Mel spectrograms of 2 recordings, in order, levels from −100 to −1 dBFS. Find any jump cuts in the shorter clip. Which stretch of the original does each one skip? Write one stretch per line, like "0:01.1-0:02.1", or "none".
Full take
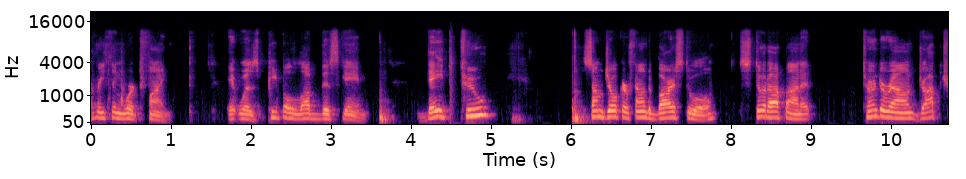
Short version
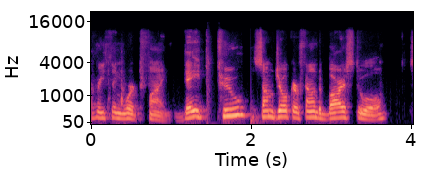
0:01.0-0:04.0
0:05.1-0:06.1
